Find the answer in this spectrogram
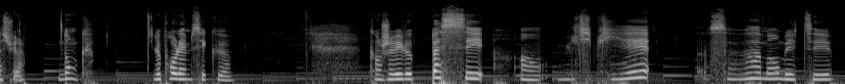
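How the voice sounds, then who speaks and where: A woman livestreaming while she draws, chatting with viewers and thinking aloud with playful little sound effects. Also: a little high. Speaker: streamer. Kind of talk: casual livestream chat while drawing.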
